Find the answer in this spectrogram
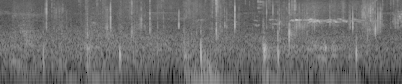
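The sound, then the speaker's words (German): Steady footsteps walking on a freshly paved street, crisp regular steps with a faint bird chirping in the background and no voices. “Die Straße, auf der wir laufen, ist frisch gepflastert.”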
